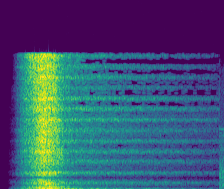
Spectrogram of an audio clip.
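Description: Whoosh sound effect of a logo intro sting. It swells quickly to a peak about half a second in, with deep bass under it, then fades away over the next second and a half.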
